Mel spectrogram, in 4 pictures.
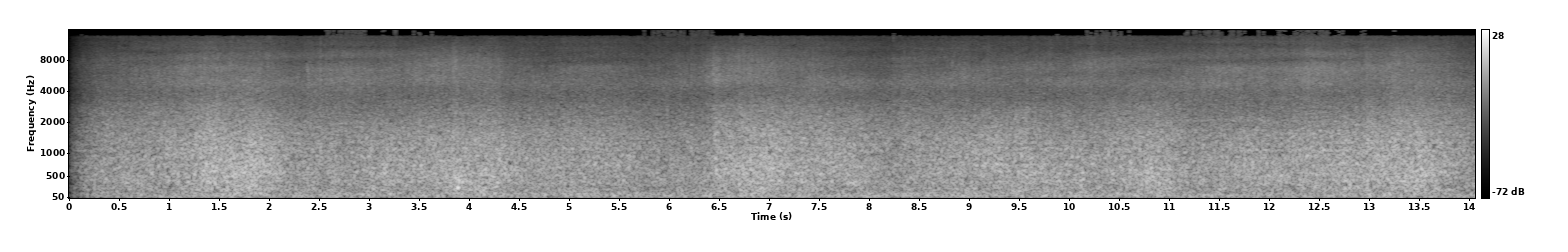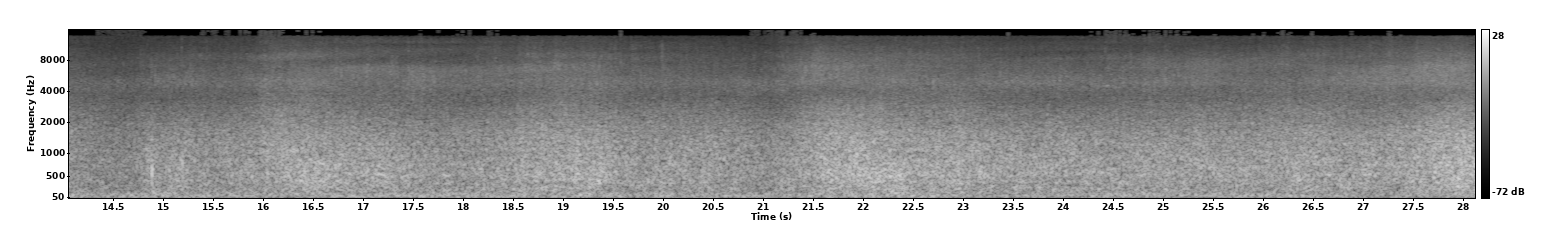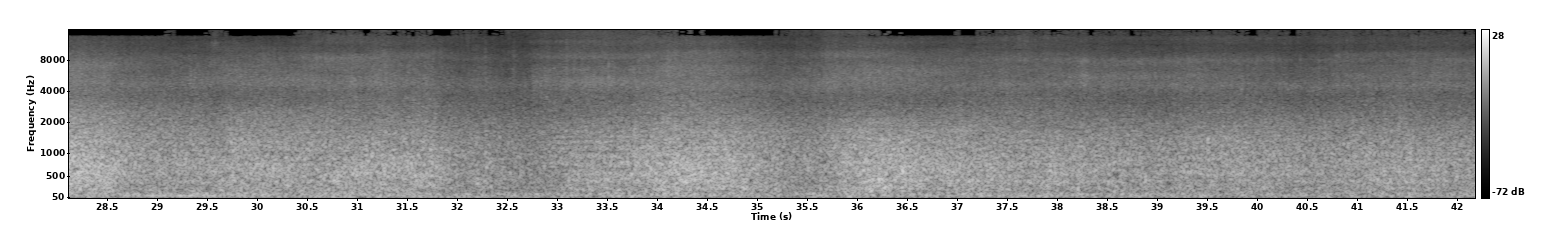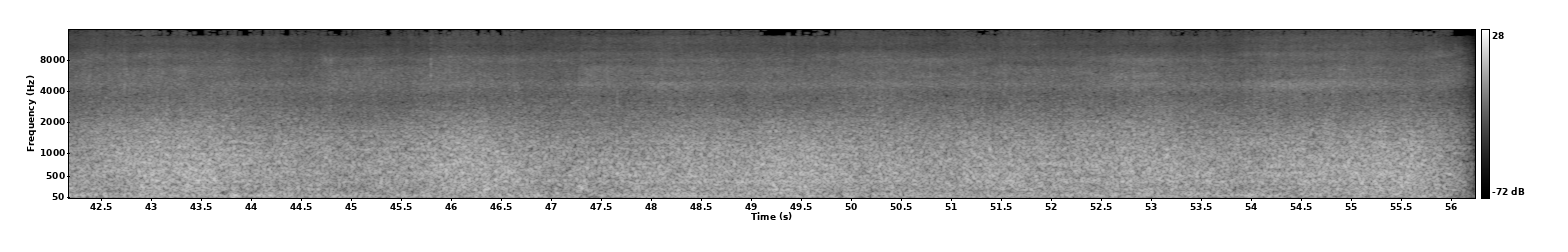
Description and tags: sh puget sound blustery november day
A blustery day on Puget Sound in November. Wind and small waves breaking on the shore. Sennheiser MKH-416 microphone in a Rycote zeppelin, Sound Devices 442 mixer, Edirol R4-Pro recorder.
puget, seattle, sound, washington, water, waves, wind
